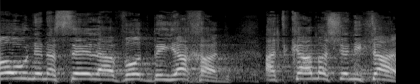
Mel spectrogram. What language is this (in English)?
Hebrew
